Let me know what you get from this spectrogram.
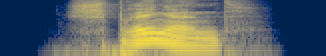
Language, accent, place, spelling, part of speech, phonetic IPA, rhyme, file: German, Germany, Berlin, springend, verb, [ˈʃpʁɪŋənt], -ɪŋənt, De-springend.ogg
- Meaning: present participle of springen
